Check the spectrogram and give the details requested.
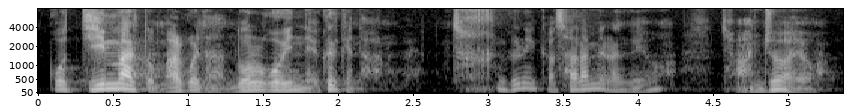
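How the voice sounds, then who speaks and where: Animated pastor preaching in a hall. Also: male voice, mid-range voice, quick pace, creaky, breathy edge. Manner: animated preaching with rhetorical questions and acted-out quotes. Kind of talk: sermon. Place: church sanctuary. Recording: long church hall reverb.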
